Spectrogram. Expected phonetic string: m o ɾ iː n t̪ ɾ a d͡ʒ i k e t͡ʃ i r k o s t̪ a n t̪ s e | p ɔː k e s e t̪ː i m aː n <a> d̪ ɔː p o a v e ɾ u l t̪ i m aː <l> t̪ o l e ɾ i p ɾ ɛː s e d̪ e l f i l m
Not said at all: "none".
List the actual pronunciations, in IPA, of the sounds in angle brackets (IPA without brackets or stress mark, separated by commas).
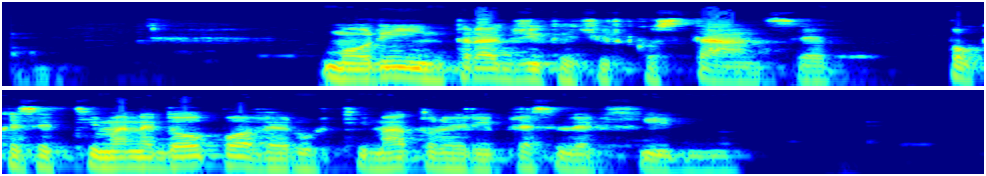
e, none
